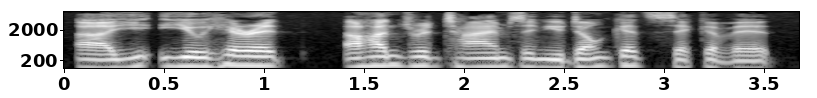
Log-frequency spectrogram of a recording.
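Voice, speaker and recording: A man's voice: mid-range voice, moderate pace, no echo, clean studio sound. A man co-hosting a podcast, giving a casual, conversational recommendation and repeating points for emphasis. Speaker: podcast co-host. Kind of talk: casual review-style podcast chat.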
